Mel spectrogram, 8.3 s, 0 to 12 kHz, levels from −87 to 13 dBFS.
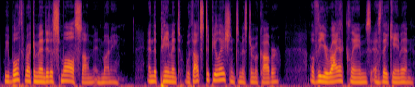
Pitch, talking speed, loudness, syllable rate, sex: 145 Hz, 175 wpm, -18 LUFS, 5.0 syllables/s, male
